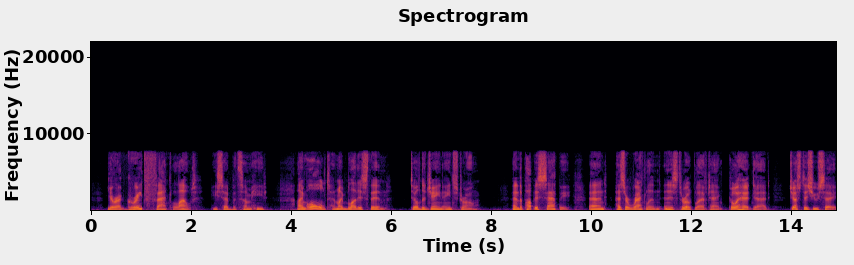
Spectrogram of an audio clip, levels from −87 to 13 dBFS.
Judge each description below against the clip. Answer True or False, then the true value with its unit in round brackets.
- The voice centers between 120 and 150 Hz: False (105 Hz)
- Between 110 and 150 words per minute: False (195 wpm)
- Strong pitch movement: True (6.6 semitones)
